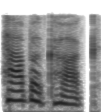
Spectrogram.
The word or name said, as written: Habakkuk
